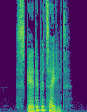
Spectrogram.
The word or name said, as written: skattebetalt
